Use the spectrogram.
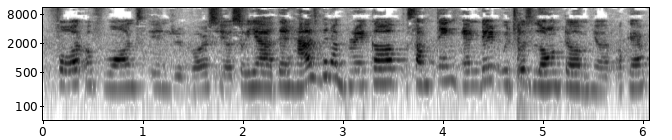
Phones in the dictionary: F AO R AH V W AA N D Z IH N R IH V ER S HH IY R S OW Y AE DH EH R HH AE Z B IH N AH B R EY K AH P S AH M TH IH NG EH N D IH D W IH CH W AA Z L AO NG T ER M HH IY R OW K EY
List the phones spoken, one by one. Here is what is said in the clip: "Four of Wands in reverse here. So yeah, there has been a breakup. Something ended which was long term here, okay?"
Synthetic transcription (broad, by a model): F AO R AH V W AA N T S IH N R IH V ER S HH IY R S OW Y AE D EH R HH AE Z B IH N AH B R EY K AH P S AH M T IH NG EH N D IH D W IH CH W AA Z L AO NG T ER M HH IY R OW K EY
